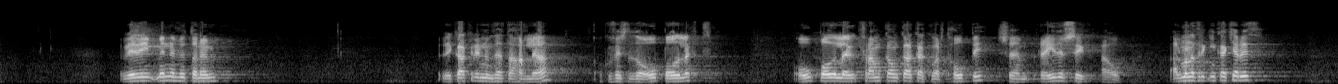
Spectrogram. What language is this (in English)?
Icelandic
